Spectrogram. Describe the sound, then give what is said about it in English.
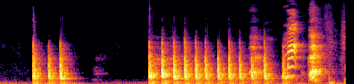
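Tapping on a window to get a little dog's attention: a short burst of four taps, a pause, then a rapid, steady run of about a dozen crisp knocks on the glass, ending with a few harsher, ringing bursts. “I was tapping on the window because I, I was trying to get that little dog's attention, and then the other dog thought somebody was like legit at the door.”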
